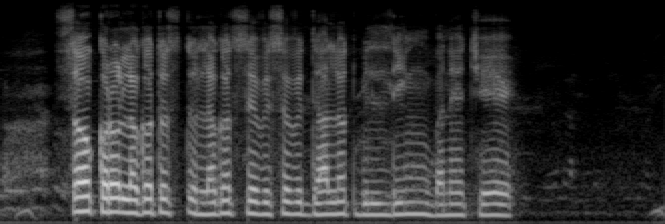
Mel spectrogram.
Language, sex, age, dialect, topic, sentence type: Magahi, male, 18-24, Northeastern/Surjapuri, banking, statement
